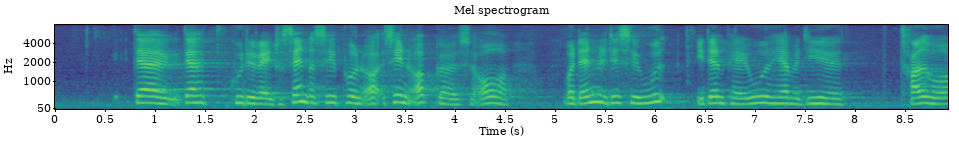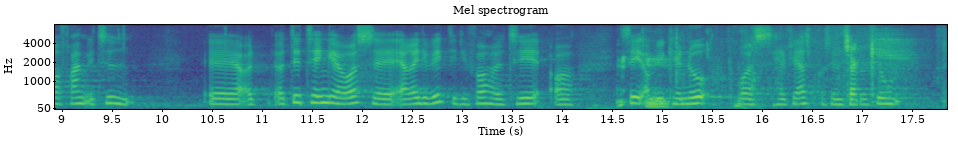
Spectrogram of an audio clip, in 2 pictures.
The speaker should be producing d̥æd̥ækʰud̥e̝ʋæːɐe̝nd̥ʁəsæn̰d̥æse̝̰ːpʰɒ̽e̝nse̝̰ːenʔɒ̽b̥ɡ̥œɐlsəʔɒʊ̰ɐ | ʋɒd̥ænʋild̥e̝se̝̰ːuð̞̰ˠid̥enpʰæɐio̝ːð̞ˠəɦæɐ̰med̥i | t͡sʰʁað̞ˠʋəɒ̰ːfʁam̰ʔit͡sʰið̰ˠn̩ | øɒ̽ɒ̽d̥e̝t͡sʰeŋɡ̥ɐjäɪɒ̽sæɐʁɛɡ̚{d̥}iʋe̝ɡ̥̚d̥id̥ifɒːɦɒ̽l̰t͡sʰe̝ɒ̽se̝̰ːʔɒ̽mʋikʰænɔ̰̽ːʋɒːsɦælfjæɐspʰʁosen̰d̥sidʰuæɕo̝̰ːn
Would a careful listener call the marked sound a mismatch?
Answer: no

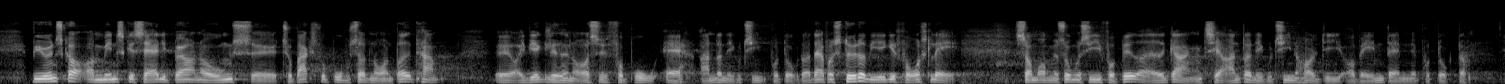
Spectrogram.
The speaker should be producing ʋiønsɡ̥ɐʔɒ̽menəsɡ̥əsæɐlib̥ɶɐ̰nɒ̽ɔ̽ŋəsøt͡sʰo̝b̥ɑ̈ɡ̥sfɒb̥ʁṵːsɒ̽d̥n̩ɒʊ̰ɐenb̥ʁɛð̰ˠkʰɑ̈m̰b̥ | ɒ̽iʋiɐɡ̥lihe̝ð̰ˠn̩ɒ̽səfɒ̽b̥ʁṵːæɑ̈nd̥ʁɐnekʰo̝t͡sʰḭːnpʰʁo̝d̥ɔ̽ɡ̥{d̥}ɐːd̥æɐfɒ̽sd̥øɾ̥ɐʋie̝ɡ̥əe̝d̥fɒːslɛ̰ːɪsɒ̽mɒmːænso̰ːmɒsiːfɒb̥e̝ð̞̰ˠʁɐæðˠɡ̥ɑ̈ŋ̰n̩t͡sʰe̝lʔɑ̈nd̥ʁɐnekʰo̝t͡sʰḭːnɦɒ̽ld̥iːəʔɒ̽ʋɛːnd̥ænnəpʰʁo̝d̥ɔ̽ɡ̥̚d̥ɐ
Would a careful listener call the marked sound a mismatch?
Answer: no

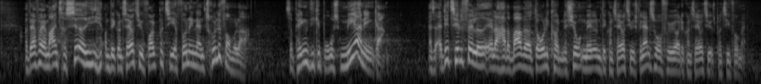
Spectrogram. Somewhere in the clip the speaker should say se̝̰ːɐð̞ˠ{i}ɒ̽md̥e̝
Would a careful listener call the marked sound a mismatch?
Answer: no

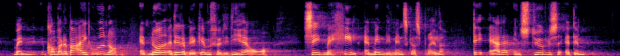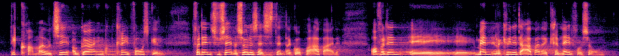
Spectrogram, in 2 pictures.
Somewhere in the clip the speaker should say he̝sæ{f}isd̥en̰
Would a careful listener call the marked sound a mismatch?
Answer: yes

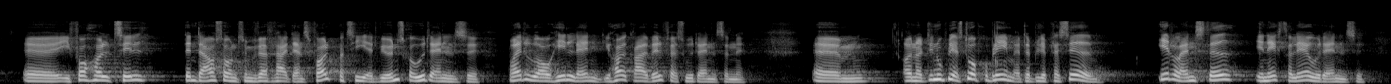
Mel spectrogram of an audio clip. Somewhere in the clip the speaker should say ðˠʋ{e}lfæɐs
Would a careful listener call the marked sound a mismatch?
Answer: no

